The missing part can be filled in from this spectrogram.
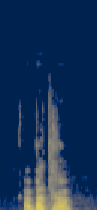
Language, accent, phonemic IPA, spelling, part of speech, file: French, Canada, /a.ba.tʁa/, abattra, verb, LL-Q150 (fra)-abattra.wav
- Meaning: third-person singular future of abattre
